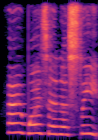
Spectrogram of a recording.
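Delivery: very high, weak, hoarse, feeble croaking squeak. Reading a story aloud, voicing the Dormouse just woken up, hoarse feeble voice. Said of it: "it said in a hoarse, feeble voice".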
